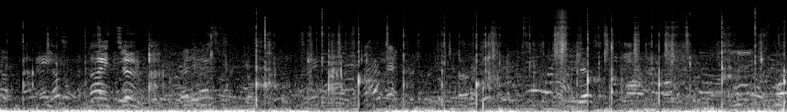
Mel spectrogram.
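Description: People chatter on nearby courts outdoors.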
